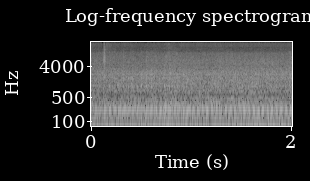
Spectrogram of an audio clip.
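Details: Mainstays 12-inch oscillating table fan, model TF330E, on medium speed with an already-bent grille: steady low buzz at one even pitch as the wobbling fan vibrates through the loose grille; vibration rattle, eases on high speed.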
